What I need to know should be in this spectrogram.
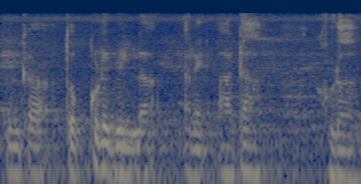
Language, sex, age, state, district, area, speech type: Telugu, male, 18-30, Telangana, Nalgonda, urban, spontaneous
